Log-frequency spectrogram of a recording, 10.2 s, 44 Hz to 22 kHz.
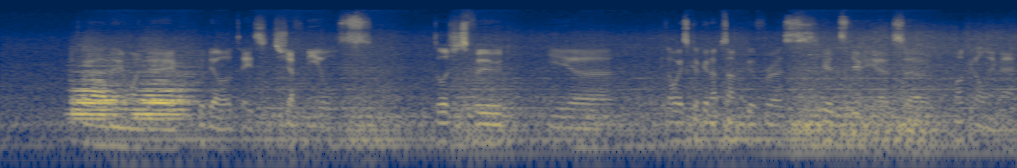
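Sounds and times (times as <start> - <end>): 
loud train horn blaring: 0.6 - 2.1
speech: 2.1 - 10.1.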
